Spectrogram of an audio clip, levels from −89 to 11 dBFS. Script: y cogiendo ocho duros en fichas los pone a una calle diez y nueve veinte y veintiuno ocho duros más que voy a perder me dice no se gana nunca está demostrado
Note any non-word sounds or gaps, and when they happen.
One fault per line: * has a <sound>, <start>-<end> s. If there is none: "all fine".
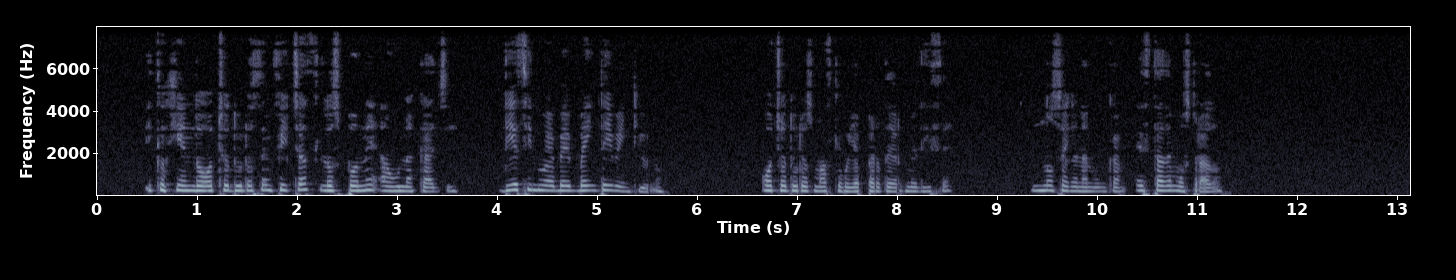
all fine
